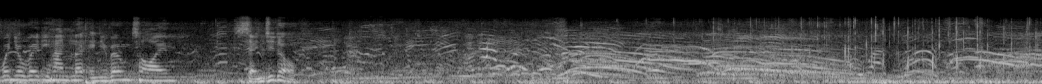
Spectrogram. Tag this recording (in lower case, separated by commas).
music, speech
